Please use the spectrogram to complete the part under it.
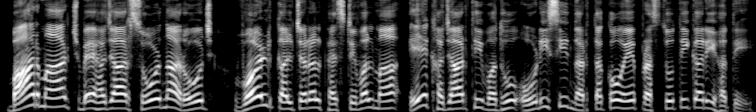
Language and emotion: Gujarati, neutral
